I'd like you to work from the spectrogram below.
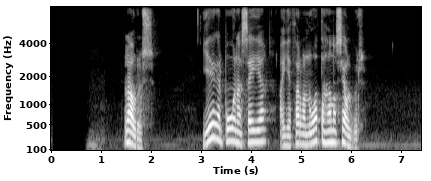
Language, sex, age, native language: Icelandic, female, 40-49, Icelandic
